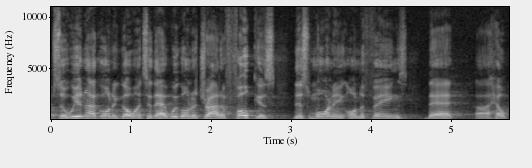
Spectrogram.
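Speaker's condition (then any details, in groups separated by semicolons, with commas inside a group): No condition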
